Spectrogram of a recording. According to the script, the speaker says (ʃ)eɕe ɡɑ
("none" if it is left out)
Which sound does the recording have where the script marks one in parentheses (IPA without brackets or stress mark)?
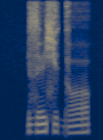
z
